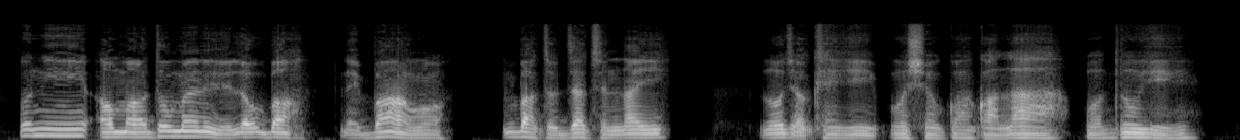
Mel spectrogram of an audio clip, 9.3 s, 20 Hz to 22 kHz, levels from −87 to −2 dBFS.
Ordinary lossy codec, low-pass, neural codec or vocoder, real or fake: none; 10.8 kHz; codec, 16 kHz in and 24 kHz out, 0.4 kbps, LongCat-Audio-Codec, two codebook decoder; fake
